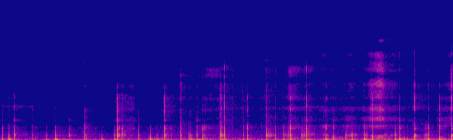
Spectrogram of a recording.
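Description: Fingertips and nails tap and scratch a thin solid bamboo board held in the hands. The result is a rapid, irregular series of short, dry knocks with deep, low thumps, separated by soft scratching that brightens slightly toward the end.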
